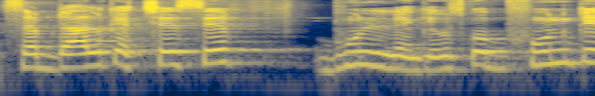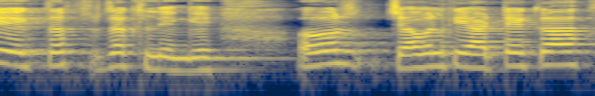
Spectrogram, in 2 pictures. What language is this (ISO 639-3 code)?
hin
